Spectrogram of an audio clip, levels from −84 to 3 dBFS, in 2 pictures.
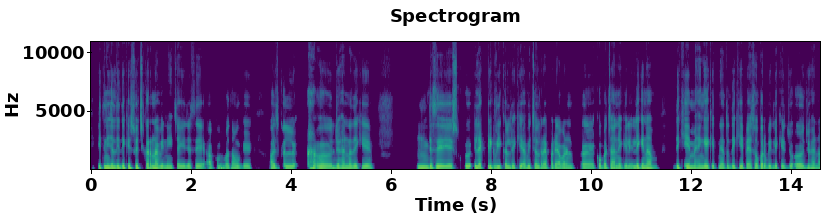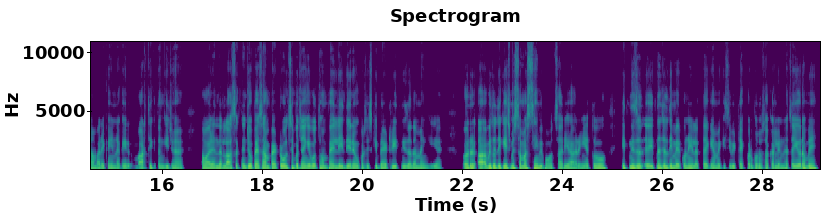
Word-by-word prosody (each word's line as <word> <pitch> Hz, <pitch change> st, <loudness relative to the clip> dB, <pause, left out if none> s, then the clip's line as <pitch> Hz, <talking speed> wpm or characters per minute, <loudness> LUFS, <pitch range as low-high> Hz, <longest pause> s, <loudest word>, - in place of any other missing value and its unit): इतनी 130 Hz, +1 st, +4 dB
जल्दी, 125 Hz, 0 st, +4 dB
देखिए, 125 Hz, +1 st, +2 dB
स्विच 125 Hz, +1 st, +1 dB
करना 120 Hz, +1 st, +3 dB
भी 100 Hz, -4 st, +1 dB
नहीं 90 Hz, 0 st, -1 dB
चाहिए। 90 Hz, +1 st, -1 dB
जैसे 95 Hz, +1 st, -1 dB
आपको 95 Hz, +1 st, -5 dB
मैं -, -, -3 dB
बताऊँ 95 Hz, 0 st, -2 dB
कि 95 Hz, -1 st, -1 dB, 0.4 s
आजकल 100 Hz, -2 st, 0 dB
अ, -, -, -2 dB, 0.8 s
जो 95 Hz, -, +2 dB
है 100 Hz, -1 st, +1 dB
ना, 95 Hz, +1 st, +1 dB
देखिए 95 Hz, 0 st, 0 dB, 1.0 s
उम, 120 Hz, -2 st, +3 dB
जैसे 110 Hz, +1 st, +3 dB
ये 100 Hz, 0 st, +2 dB
इस 100 Hz, -, -5 dB, 0.2 s
अ, 105 Hz, -, +5 dB
इलेक्ट्रिक 110 Hz, +3 st, +2 dB
व्हीकल, 95 Hz, -2 st, +1 dB
देखिए, 85 Hz, -1 st, 0 dB
अभी 90 Hz, 0 st, 0 dB
चल 90 Hz, 0 st, 0 dB
रहा 90 Hz, -, 0 dB
है 90 Hz, -, -1 dB
पर्यावरण 85 Hz, -1 st, -1 dB
अ, -, -, -12 dB, 0.5 s
को 95 Hz, -, 0 dB
बचाने 90 Hz, 0 st, 0 dB
के 90 Hz, -, -3 dB
लिए। 85 Hz, -3 st, -2 dB
लेकिन 135 Hz, +2 st, +3 dB
आप 120 Hz, -4 st, 0 dB, 0.3 s
देखिए, 125 Hz, 0 st, +2 dB
महँगे 100 Hz, +1 st, +2 dB
कितने 95 Hz, -1 st, -3 dB
हैं, 95 Hz, -, 0 dB
तो 100 Hz, -, -3 dB
देखिए, 110 Hz, +3 st, 0 dB
पैसों 95 Hz, +3 st, -1 dB
पर 115 Hz, -3 st, +2 dB
भी -, -, +2 dB
लेके 90 Hz, 0 st, -3 dB
जो -, -, 0 dB
अ, 95 Hz, 0 st, +1 dB
जो 90 Hz, -, -3 dB
है 90 Hz, -, -1 dB
ना, 90 Hz, +1 st, -3 dB
हमारे 90 Hz, 0 st, -2 dB
कहीं 90 Hz, 0 st, -3 dB
न 90 Hz, 0 st, -4 dB
कहीं 90 Hz, 0 st, -4 dB, 0.3 s
आर्थिक 125 Hz, +4 st, -2 dB
तंगी 95 Hz, -1 st, -3 dB
जो 95 Hz, +2 st, -5 dB
है, 85 Hz, 0 st, -3 dB, 0.4 s
हमारे 95 Hz, -2 st, +3 dB
अंदर 95 Hz, 0 st, +1 dB
ला 85 Hz, 0 st, +2 dB
सकते 95 Hz, +1 st, -4 dB
हैं। 95 Hz, -, -1 dB
जो 105 Hz, +1 st, +5 dB
पैसा 105 Hz, +1 st, +2 dB
हम 110 Hz, -, +3 dB
पेट्रोल 105 Hz, +3 st, +3 dB
से 125 Hz, +1 st, -1 dB
बचाएँगे, 105 Hz, -2 st, +1 dB
वो 100 Hz, 0 st, +2 dB
तो 115 Hz, -, -2 dB
हम 105 Hz, -2 st, -1 dB
पहले 100 Hz, +1 st, +1 dB
ही 105 Hz, -, +1 dB
दे 95 Hz, 0 st, +1 dB
रहे 95 Hz, -, 0 dB
हैं, -, -, +1 dB
ऊपर 100 Hz, -, -5 dB
से 100 Hz, -, -7 dB
इसकी 95 Hz, -, -6 dB
बैटरी 90 Hz, +4 st, 0 dB
इतनी 95 Hz, -1 st, -3 dB
ज़्यादा 90 Hz, 0 st, -1 dB
महँगी 85 Hz, 0 st, -5 dB
है 90 Hz, 0 st, -6 dB, 0.4 s
और 130 Hz, +1 st, +4 dB
अ, -, -, +5 dB
अभी 120 Hz, +4 st, +4 dB
तो 135 Hz, -, +5 dB
देखिए, 125 Hz, +1 st, +3 dB
इसमें 125 Hz, 0 st, +2 dB
समस्याएँ 125 Hz, +3 st, +2 dB
भी 110 Hz, -, +1 dB
बहुत 85 Hz, -2 st, -5 dB
सारी 90 Hz, -1 st, -1 dB
आ 80 Hz, -1 st, -1 dB
रही 80 Hz, +2 st, -4 dB
हैं, 100 Hz, -, -3 dB
तो 130 Hz, 0 st, +2 dB, 0.3 s
इतनी 125 Hz, +1 st, +3 dB
ज़ल 120 Hz, -1 st, +3 dB
अ, -, -, -4 dB
इतना 110 Hz, +5 st, +2 dB
जल्दी 120 Hz, 0 st, +3 dB
मेरे 110 Hz, -3 st, +2 dB
को 115 Hz, -, 0 dB
नहीं 120 Hz, -1 st, +2 dB
लगता 95 Hz, -1 st, -3 dB
है 90 Hz, -, -1 dB
कि -, -, -5 dB
हमें 95 Hz, -1 st, -2 dB
किसी 95 Hz, 0 st, -9 dB
भी 95 Hz, -, 0 dB
टेक 90 Hz, -, -3 dB
पर 95 Hz, -, -2 dB
भरोसा 85 Hz, +1 st, -3 dB
कर 90 Hz, -, -2 dB
लेना 85 Hz, 0 st, -2 dB
चाहिए 95 Hz, +2 st, -1 dB
और 110 Hz, +3 st, +2 dB
हमें 125 Hz, +1 st, +3 dB
100 Hz, 255 wpm, -23 LUFS, 90-115 Hz, 1.0 s, अ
